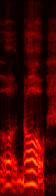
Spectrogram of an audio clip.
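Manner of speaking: soft, put-on sad and disgusted tone. Imitating a woman answering a question while thinking of something: imitating someone sounding sad and disgusted. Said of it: "disgusted thinking about it".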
